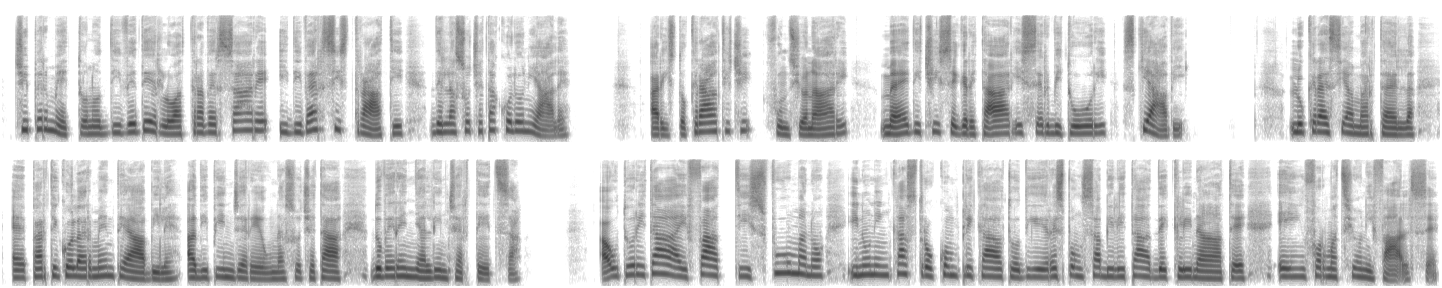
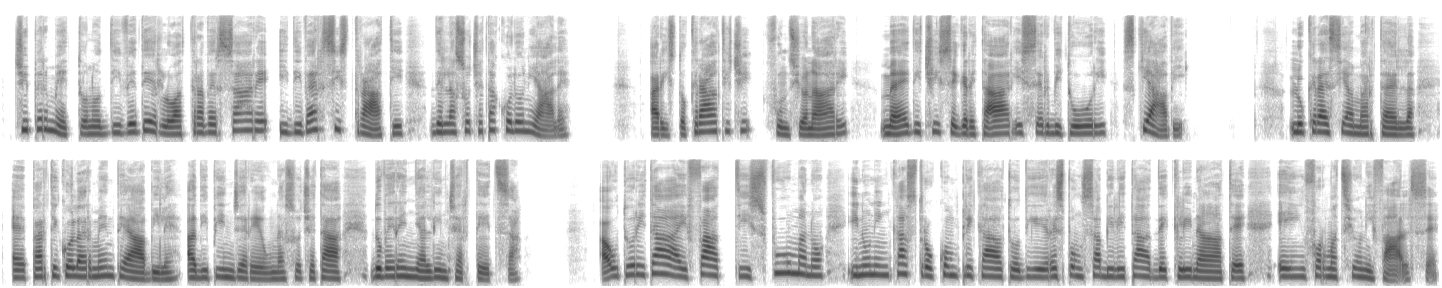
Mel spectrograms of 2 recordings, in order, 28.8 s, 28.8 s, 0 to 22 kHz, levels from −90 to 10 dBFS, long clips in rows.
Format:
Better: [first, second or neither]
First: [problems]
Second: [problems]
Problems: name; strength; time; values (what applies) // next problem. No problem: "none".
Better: neither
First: none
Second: none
